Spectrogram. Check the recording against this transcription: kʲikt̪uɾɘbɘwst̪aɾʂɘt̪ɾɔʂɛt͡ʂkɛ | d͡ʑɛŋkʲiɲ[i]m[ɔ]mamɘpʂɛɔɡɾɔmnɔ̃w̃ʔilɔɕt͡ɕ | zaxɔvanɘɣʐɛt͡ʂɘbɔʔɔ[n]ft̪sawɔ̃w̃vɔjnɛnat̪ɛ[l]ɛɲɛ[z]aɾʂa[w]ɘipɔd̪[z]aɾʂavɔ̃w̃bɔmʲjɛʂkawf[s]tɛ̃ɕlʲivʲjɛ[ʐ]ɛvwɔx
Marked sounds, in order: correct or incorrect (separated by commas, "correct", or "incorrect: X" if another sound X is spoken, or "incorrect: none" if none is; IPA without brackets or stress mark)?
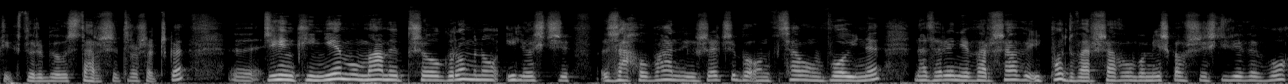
incorrect: ɛ, incorrect: u, correct, incorrect: ɾ, incorrect: v, incorrect: v, incorrect: v, incorrect: ʂ, incorrect: v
